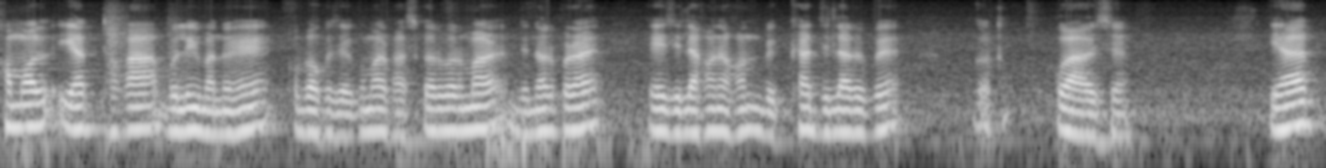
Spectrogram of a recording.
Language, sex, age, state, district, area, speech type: Assamese, male, 45-60, Assam, Nalbari, rural, spontaneous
